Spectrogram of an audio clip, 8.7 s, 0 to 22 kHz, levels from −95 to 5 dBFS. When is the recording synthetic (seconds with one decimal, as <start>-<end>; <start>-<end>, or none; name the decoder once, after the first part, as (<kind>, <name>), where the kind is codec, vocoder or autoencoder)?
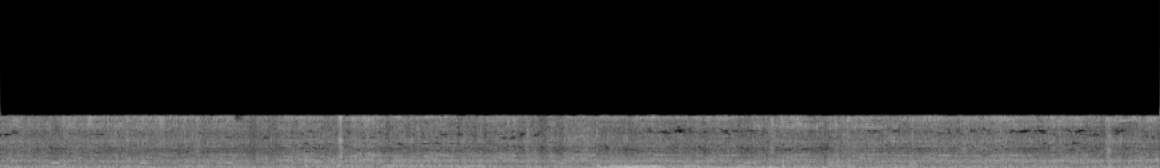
none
